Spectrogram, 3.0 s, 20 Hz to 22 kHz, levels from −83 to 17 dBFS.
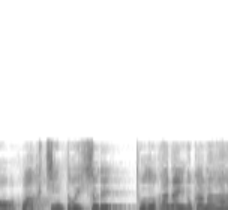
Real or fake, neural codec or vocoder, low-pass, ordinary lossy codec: real; none; 7.2 kHz; none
